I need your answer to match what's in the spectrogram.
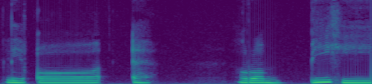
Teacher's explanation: لقاء مد متصل تو قا چار حرکہ لمبا اور پھر حمزہ پر کٹ آف ساؤنڈ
